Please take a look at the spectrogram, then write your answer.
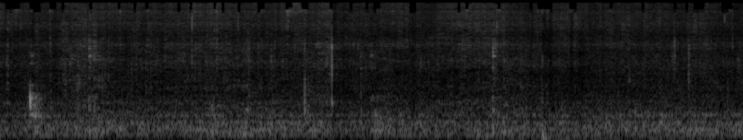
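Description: Cut cauliflower, beans and potatoes fry in a pan, giving a loud, continuous sizzle with stirring scrapes and a few sharp clinks running through the whole stretch.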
